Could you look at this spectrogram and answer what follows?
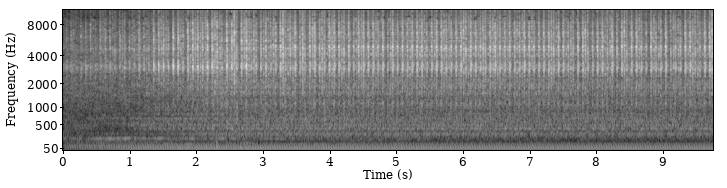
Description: This is a characteristic noise of the crankshaft pulley with its damper damaged, which causes its two parts to hit each other, although it is not visible to the naked eye, and what is seen is the auxiliary belt tensioner moving excessively.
